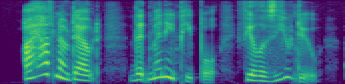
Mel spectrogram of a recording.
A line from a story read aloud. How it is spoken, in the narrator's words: I exclaimed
